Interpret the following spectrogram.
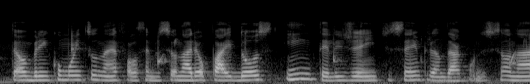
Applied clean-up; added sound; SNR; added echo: none; Drip + Idling / Accelerating, revving, vroom / Car; 20 dB; none.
